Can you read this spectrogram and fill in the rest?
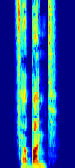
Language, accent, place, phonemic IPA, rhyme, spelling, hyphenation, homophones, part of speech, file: German, Germany, Berlin, /ferˈbant/, -ant, Verband, Ver‧band, verband / verbannt, noun, De-Verband.ogg
- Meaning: 1. bandage 2. association, union (kind of organization) 3. unit 4. lattice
